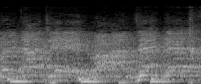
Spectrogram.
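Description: Young Ethiopian Orthodox choir singing a hymn together, with a steady low beat about every half second.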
